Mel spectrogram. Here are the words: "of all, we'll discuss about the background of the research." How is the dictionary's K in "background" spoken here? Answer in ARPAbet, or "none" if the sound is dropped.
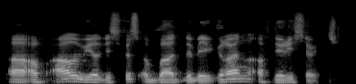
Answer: none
